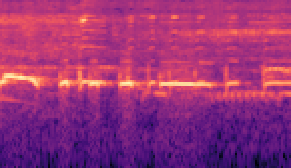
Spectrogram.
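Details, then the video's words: Lively Bangkok zebra dove singing to stimulate other birds: loud, clear fluted coos broken into quick stuttering beats, with sustained level notes between them. "Perkutut Banngko Gacor Suara Bekur Ampuh buat Pancingan"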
